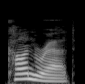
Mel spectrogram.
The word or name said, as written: conrad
